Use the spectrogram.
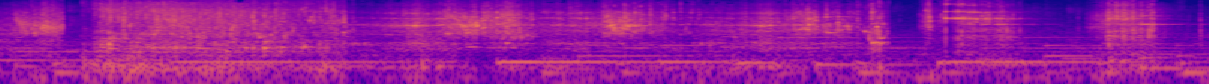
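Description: Supermarket clams, already purged of sand, being rinsed under running water: a loud rushing stream with clinks and rattles of shells knocking together, swelling and pausing in bursts.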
